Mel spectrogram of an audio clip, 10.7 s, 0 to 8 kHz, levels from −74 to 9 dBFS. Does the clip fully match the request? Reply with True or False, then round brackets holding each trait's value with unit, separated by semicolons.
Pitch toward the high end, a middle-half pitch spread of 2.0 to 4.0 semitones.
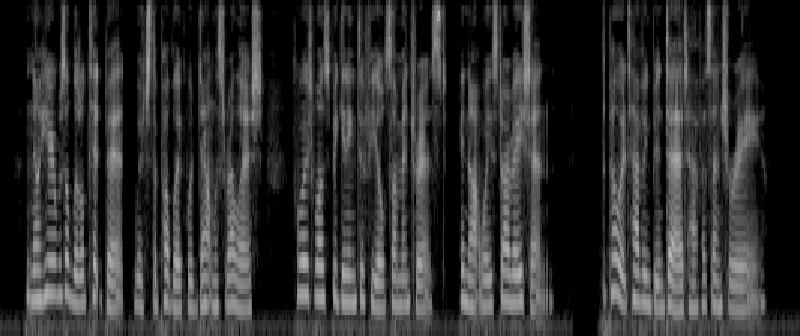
True (205 Hz; 3.7 semitones)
